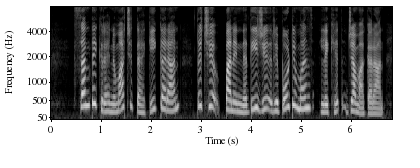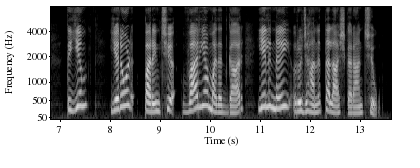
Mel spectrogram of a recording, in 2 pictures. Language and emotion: Kashmiri, neutral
